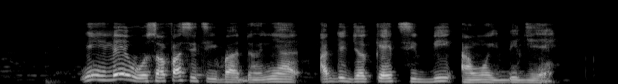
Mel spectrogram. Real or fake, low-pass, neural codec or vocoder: fake; 7.2 kHz; codec, 16 kHz, 4 kbps, X-Codec, HuBERT features, trained on general audio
